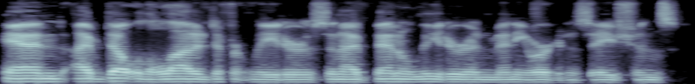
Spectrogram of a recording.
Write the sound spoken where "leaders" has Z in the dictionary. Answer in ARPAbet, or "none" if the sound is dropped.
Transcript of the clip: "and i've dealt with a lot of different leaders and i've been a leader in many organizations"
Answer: Z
